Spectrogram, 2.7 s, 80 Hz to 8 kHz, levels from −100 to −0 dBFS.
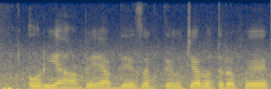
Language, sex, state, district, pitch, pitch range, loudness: Hindi, female, Haryana, Rohtak, 205 Hz, 200-210 Hz, -16 LUFS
